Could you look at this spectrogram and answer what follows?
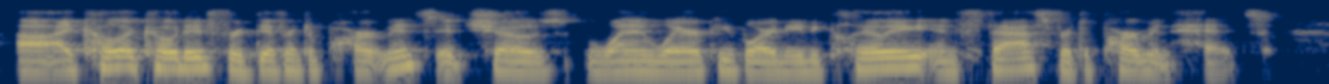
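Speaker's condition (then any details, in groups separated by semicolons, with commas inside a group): No condition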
